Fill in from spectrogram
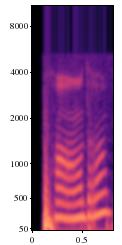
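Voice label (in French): "prendre", French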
